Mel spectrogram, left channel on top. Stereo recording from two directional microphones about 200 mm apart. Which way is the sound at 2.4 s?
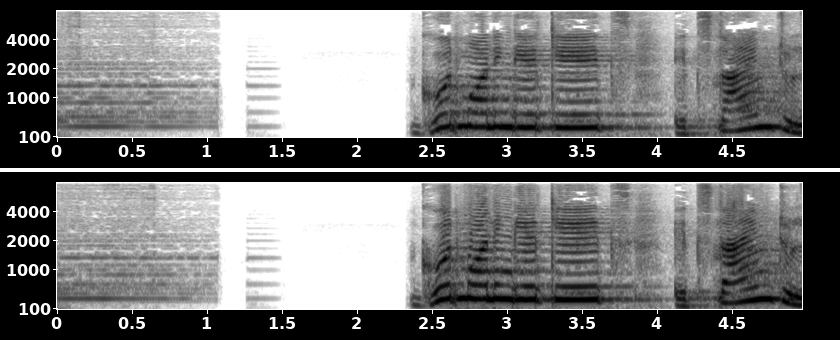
20° right (ahead or behind).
